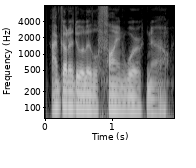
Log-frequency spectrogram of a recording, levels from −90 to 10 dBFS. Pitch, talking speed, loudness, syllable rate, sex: 85 Hz, 275 wpm, -18 LUFS, 6.5 syllables/s, male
